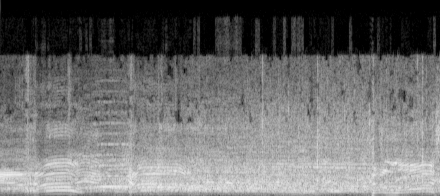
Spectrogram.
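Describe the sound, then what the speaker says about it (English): Spectators at a pickleball match at the US Open Pickleball Championships cheer and whoop loudly throughout, a dense roar of overlapping shouts and whistling voices. "Crowd liking what they're seeing right now."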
